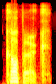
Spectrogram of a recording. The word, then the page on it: kopek: British English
